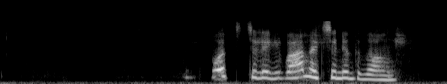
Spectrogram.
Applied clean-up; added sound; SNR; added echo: neural diffusion model UNIVERSE++.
